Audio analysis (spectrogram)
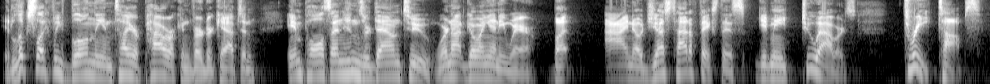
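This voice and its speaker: An easygoing male chief engineer, played by a man in a sci-fi radio play. His mid-pitched voice is bright and animated, with a practical, casual delivery. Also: moderate pace, no echo, clean studio sound. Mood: confident. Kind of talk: radio play live read.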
